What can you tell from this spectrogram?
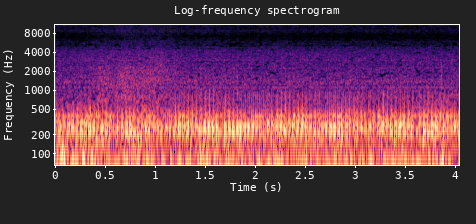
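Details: A pet cat purrs steadily: a continuous low rumbling pulse, unbroken for the whole stretch, soft and even in loudness.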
